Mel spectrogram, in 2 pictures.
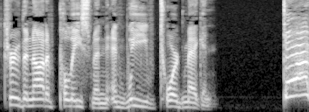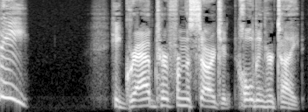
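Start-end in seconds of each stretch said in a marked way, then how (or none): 3.5-4.2 put-on very high child's cry of relief; small daughter calling her daddy; little girl. A narrator's reading. Little girl calls to father.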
